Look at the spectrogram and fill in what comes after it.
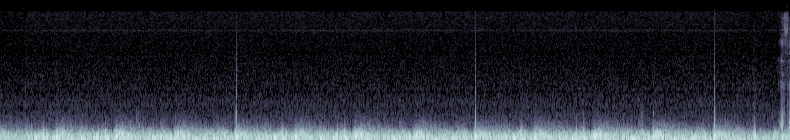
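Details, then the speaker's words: Systolic outflow murmur accompanying aortic regurgitation, heard best in the aortic region at the right upper sternal border; low rumbling heart sounds with whooshing murmur, usually quieter than the diastolic murmur and hard to appreciate beside it. "that should be occurring during systole it can be sometimes hard to appreciate with the diastolic diastolic murmur occurring and generally speaking it should not be as loud as a diastolic murmur"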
